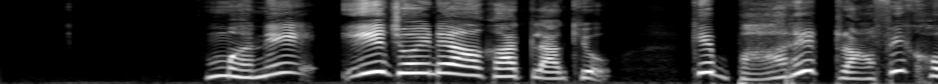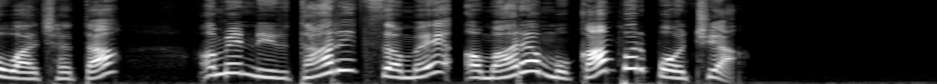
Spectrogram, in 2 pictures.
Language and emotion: Gujarati, surprised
